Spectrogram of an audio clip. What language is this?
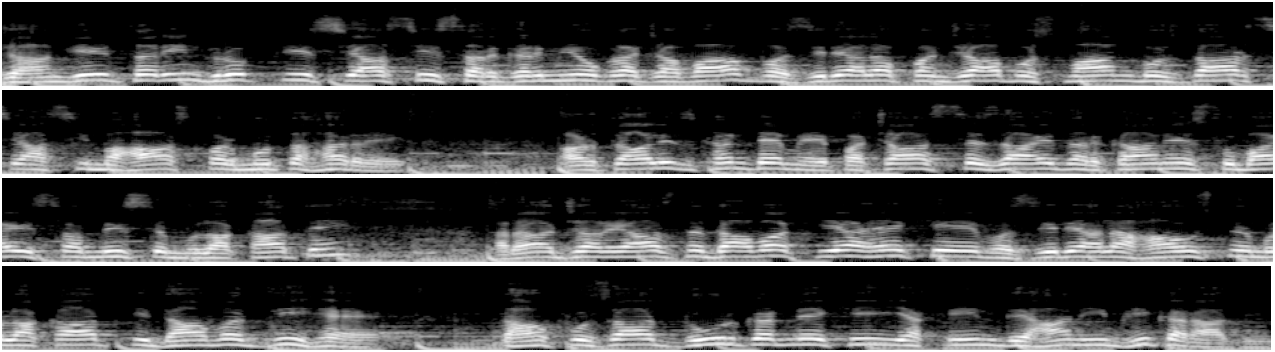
Urdu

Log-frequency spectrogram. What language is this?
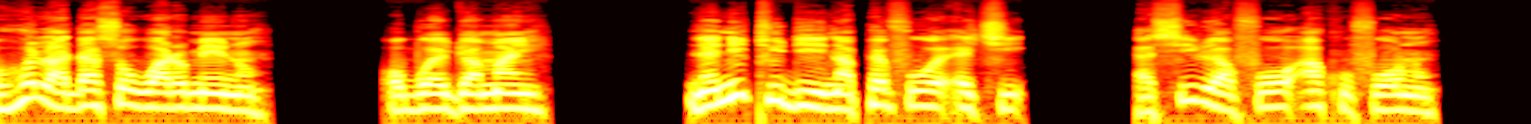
Akan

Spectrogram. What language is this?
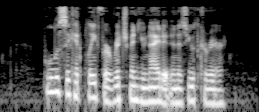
English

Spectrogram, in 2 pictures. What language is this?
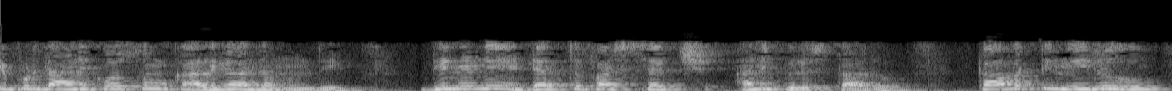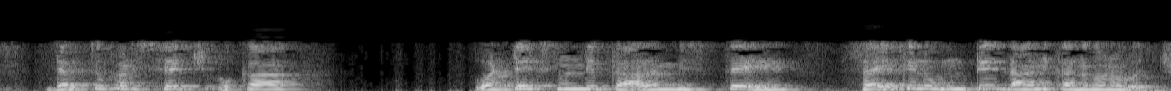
Telugu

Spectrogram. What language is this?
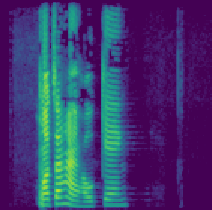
Cantonese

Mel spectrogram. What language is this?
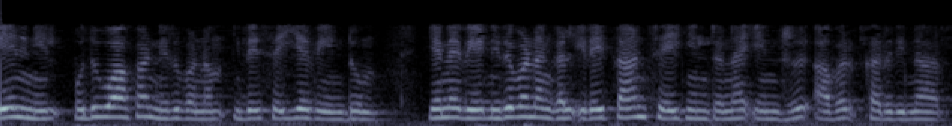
Tamil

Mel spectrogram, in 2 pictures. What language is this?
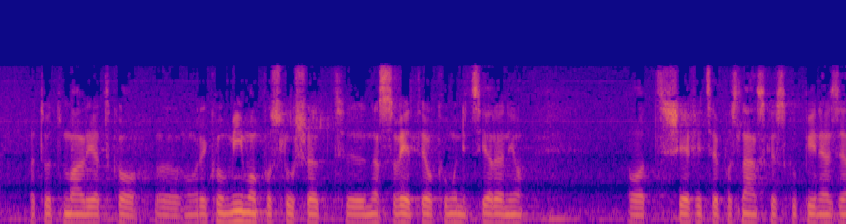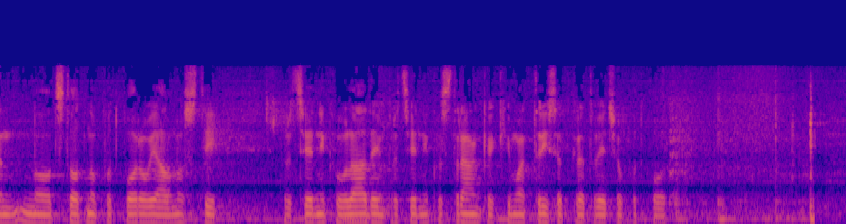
Slovenian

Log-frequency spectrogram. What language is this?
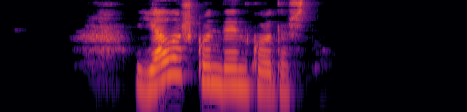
Mari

